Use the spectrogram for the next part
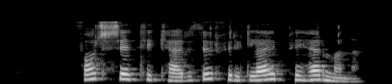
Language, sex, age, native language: Icelandic, female, 70-79, Icelandic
